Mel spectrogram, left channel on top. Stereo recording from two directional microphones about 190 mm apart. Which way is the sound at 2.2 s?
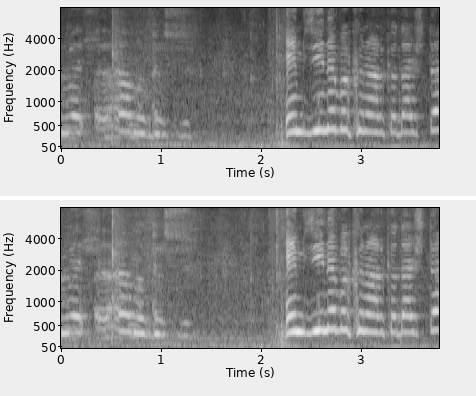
35° left (ahead or behind).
